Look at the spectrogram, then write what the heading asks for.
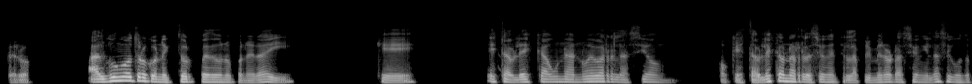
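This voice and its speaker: A man teacher walking students through a writing exercise, thinking aloud with frequent pauses and restarts. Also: medium pitch, creaky, dry recording, muffled recording.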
